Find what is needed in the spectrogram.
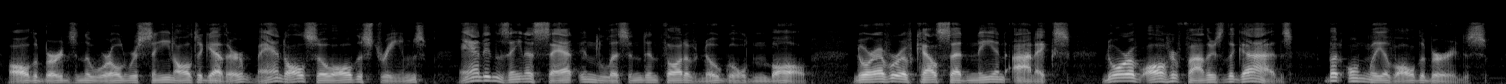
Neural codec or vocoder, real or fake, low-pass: none; real; 7.2 kHz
